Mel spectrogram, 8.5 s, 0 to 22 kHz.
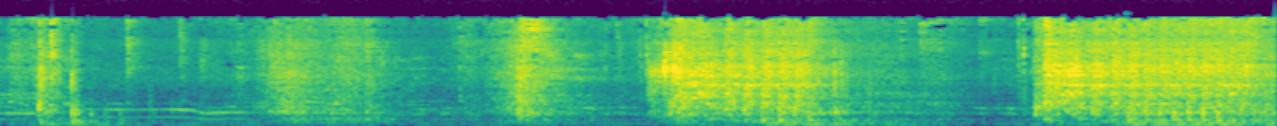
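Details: Mitsubishi 6M61 diesel that cranked but wouldn't start due to faulty ECU, after wiring repair: cranks, catches after a couple of tries and settles into a steady idle with uneven revving bursts; now starts properly.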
